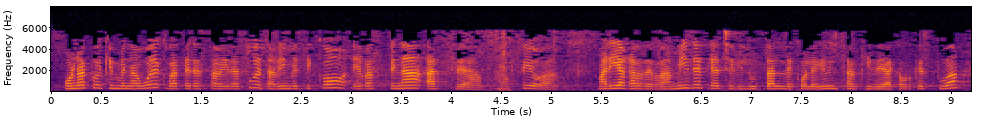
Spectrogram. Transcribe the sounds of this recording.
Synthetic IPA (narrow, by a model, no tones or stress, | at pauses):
o̞nako̞e̞kime̞nawe̞kbat̪e̞ɾaest̪aβajðat̪ue̞t̪aβe̞jmbe̞t̪iko̞e̞β̞aspe̞naʔaɾt͡se̞amo̞sio̞a | maɾiaɣ̞aɾð̞e̞ramiðe̞fe̞at͡ʃe̞βild̪ut̪ald̪e̞ko̞le̞ɣ̞e̞β̞ilt͡saɾkiðe̞akawɾke̞st̪ua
